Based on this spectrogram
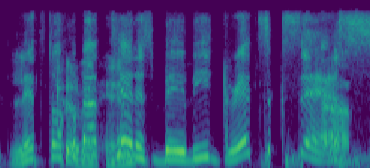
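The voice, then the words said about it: Decent Borat character voice. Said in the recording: “Borat calls in. It's pretty good. That was not a bad Borat.”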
